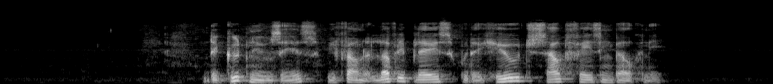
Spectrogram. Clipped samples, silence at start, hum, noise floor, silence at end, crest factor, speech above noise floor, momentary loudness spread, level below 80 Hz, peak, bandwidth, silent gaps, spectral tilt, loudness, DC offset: under 0.1%; 2.05 s; none; -69 dBFS; 1.15 s; 22 dB; 49 dB; 9 LU; -58 dBFS; 0 dBFS; 8.4 kHz; none; -4.5 dB/octave; -19 LUFS; under 0.1%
